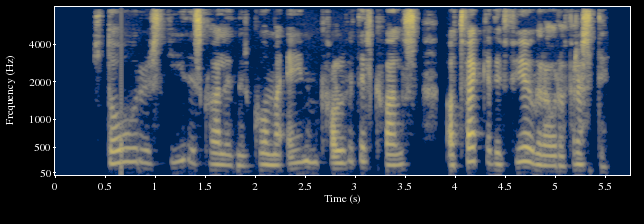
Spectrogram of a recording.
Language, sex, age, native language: Icelandic, female, 30-39, Icelandic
